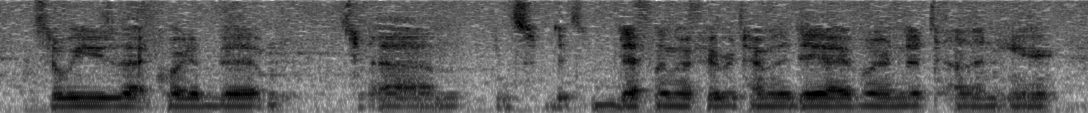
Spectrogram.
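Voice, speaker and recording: In an American accent, a man speaks at a very deep, low pitch with a somewhat breathy, dark, mellow tone and monotone, flat intonation. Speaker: missionary. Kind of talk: casual video message. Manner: hesitant with many fillers.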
